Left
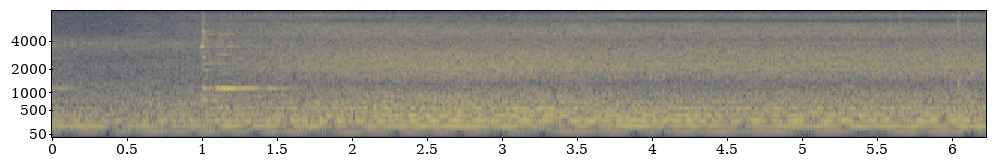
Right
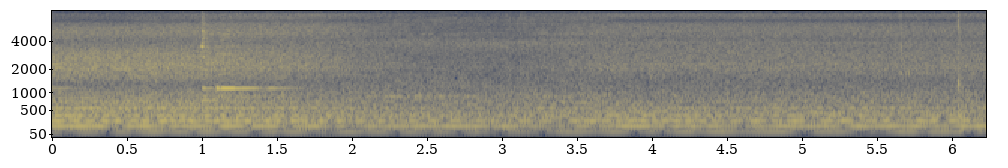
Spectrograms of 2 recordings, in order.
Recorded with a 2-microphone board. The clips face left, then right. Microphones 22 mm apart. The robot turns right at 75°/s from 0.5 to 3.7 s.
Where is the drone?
85° right; by 6.2 s 155° left.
